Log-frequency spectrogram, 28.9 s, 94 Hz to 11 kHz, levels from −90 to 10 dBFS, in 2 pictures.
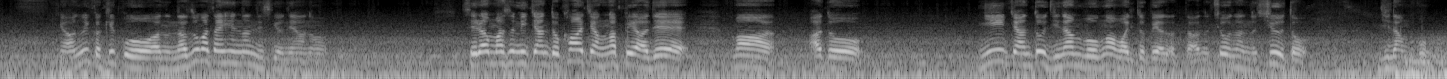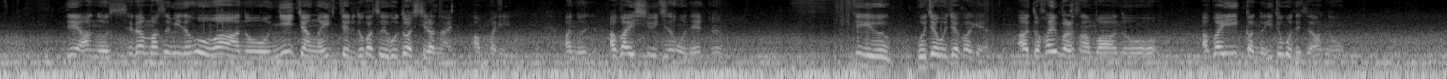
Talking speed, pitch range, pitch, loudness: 305 characters per minute, 110-130 Hz, 120 Hz, -22 LUFS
